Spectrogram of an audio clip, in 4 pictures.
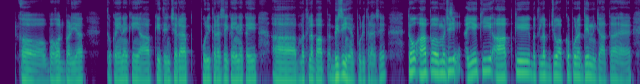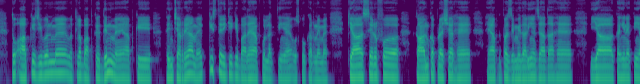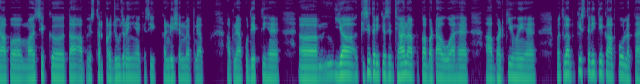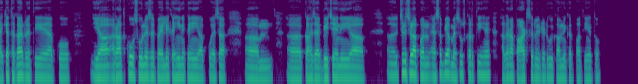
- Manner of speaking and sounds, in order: in English: "बिज़ी"; in English: "प्रेशर"; in English: "कंडीशन"; in English: "आर्ट्स"; in English: "रिलेटेड"
- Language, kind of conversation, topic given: Hindi, advice, आप रोज़ रचनात्मक काम के लिए समय कैसे निकाल सकते हैं?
